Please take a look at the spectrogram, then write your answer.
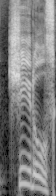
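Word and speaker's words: Cheatle: secret service yay kimberly cheadle's career with the agency spans more than 25 years including numerous cheetos rolls yeah like like don cheadle no spelling cheating it's spelled differently yeah dhs inspector general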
